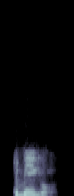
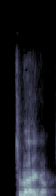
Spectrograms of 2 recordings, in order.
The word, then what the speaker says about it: Tobago: Is Tobago or Tobago? – Tobago. – Tobago. Sorry, Trinidad and Tobago. And I put the accent on the wrong syllable, I suppose.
